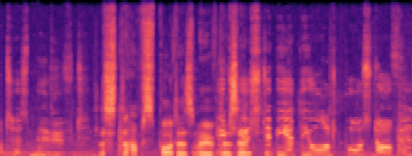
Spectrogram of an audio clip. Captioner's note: in Scottish highlands accent; also in Scottish highlands accent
